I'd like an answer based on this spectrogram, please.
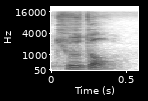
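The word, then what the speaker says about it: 弓道: 독일이나 일본에서는 이 책이 일본 문화에 대한 베스트셀러 중에 하나가 되었다고 하고 일본의 규도, 이게 이제 궁도인데 이제 일본 발음으로 이제 규도라고 합니다.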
